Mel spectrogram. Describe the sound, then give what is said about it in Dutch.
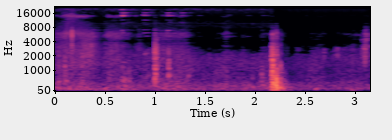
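Keys jingle faintly before a single sharp click of a car locking, followed by a softer tap, with quiet outdoor background and no talking, on the Amsterdamse Vaart in Haarlem, Netherlands. “Mijn auto nu op slot en eh, mijn paspoort.”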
